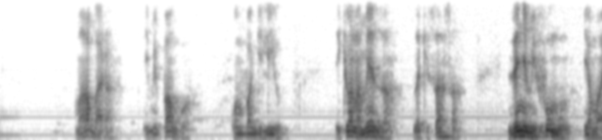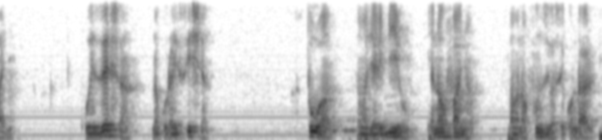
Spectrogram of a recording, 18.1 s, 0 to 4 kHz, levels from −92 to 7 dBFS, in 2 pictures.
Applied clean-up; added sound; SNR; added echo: none; none; none; none.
